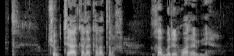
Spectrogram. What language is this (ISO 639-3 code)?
pus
